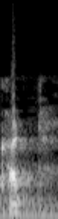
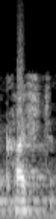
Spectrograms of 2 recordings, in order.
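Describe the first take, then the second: First: It has no 'sh' sound before the final t. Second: It has a 'sh' sound before the final t. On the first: This is the Punjabi form. "Punjabi उच्चारण है इसका" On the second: This is the pure Sanskrit form. "शुद्ध उच्चारण है"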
